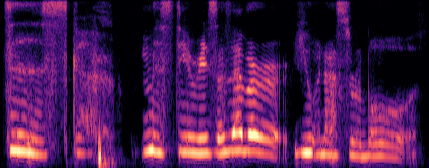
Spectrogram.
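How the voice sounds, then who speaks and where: A woman's voice: high voice, slow pace, warm tone, no room sound, pitched above the performer's own voice. A woman doing a chatty nosy baker man. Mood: friendly nosy. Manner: friendly, prying.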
